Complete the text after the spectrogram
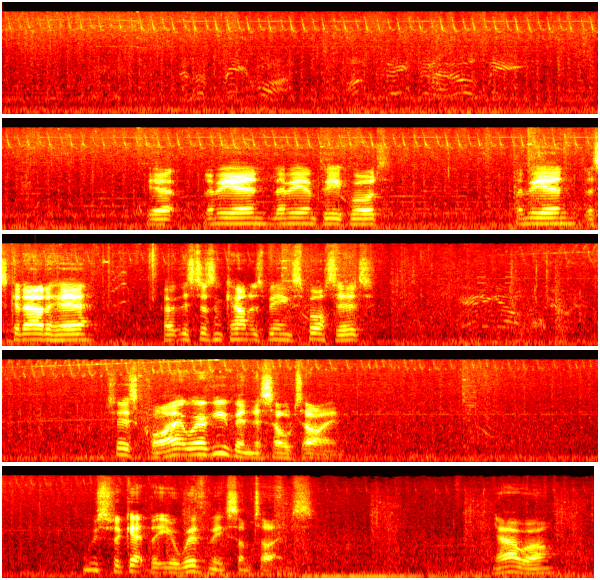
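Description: A helicopter's rotor thrums steadily overhead.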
